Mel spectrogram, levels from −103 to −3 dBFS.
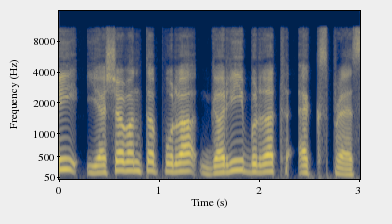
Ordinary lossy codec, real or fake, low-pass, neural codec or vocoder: none; fake; 10.8 kHz; codec, 16 kHz in and 24 kHz out, 0.9 kbps, LongCat-Audio-Codec, four codebook decoder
